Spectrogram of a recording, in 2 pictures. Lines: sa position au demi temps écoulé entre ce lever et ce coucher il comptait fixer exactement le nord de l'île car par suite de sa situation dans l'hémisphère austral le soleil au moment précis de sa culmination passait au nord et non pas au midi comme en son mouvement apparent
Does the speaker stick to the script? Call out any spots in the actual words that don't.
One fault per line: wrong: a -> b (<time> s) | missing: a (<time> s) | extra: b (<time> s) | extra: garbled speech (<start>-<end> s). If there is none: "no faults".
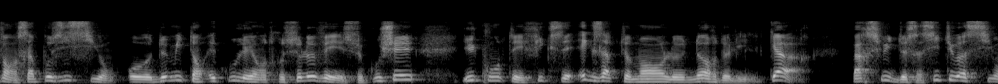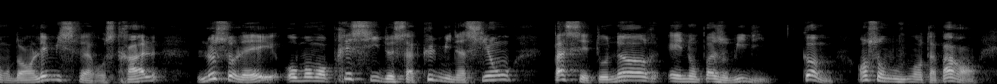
no faults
